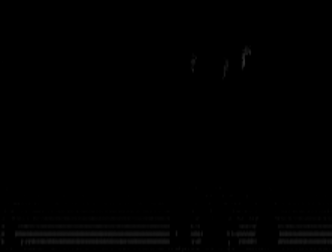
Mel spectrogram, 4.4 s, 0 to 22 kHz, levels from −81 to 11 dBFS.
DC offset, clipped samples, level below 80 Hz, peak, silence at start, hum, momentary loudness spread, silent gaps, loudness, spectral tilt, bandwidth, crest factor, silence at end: under 0.1%; under 0.1%; -84 dBFS; -46 dBFS; 0 s; none; 8 LU; none; -64 LUFS; -4 dB/octave; 14 kHz; 24 dB; 0 s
